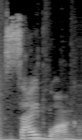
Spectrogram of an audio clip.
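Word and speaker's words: Cydwoq: like a subset of a brand called sidewalk which is spelled crazy c-y-d-o-q or something like that and these retail for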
